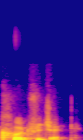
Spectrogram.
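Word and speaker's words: Kortrijk: It's something like Kotrajik. As a silent J.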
